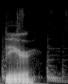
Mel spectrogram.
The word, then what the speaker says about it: Bar: I was growing up often shortened to Bar pronounced bear there are people in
